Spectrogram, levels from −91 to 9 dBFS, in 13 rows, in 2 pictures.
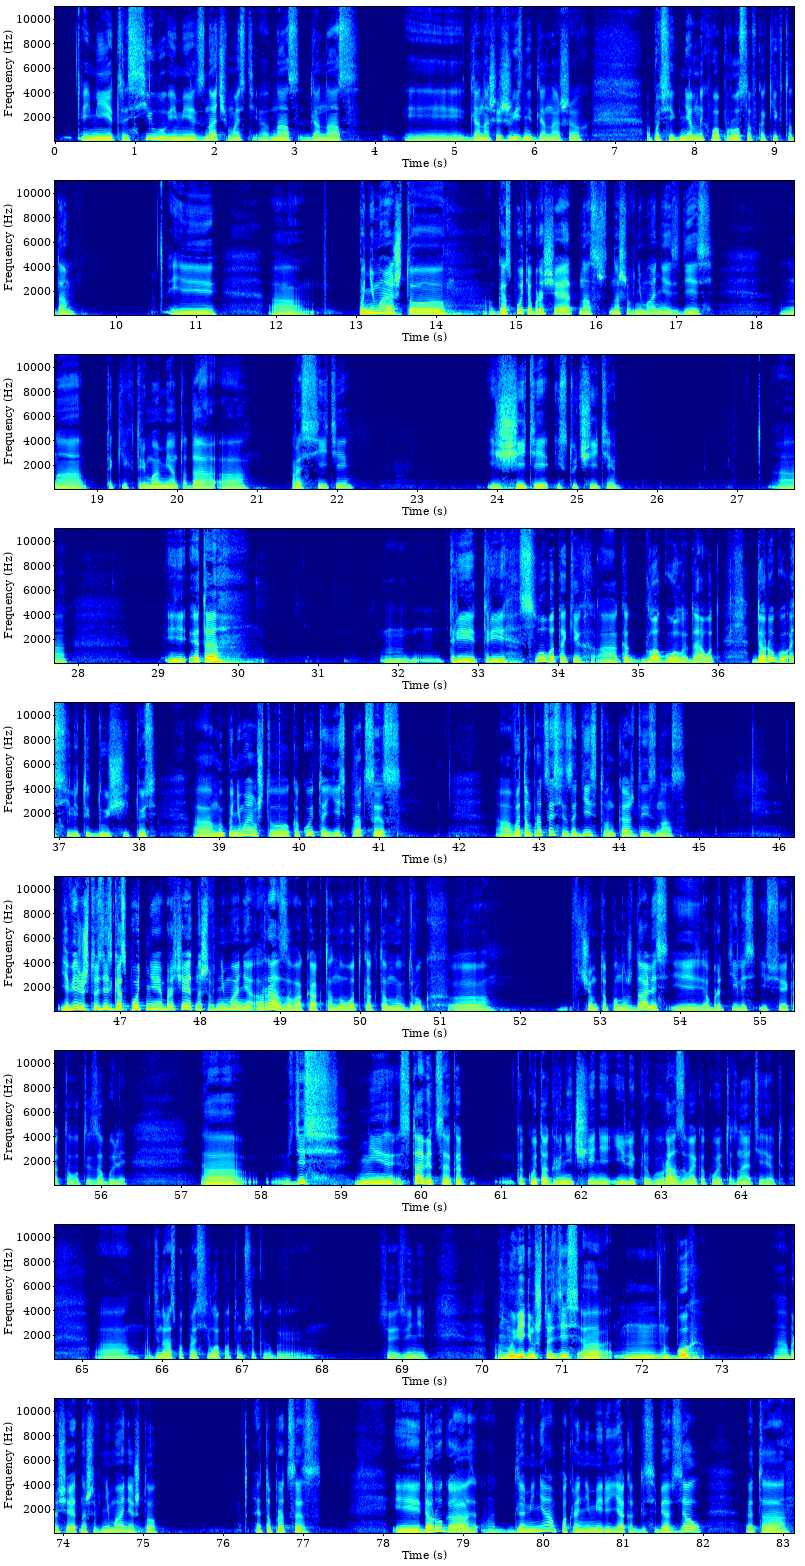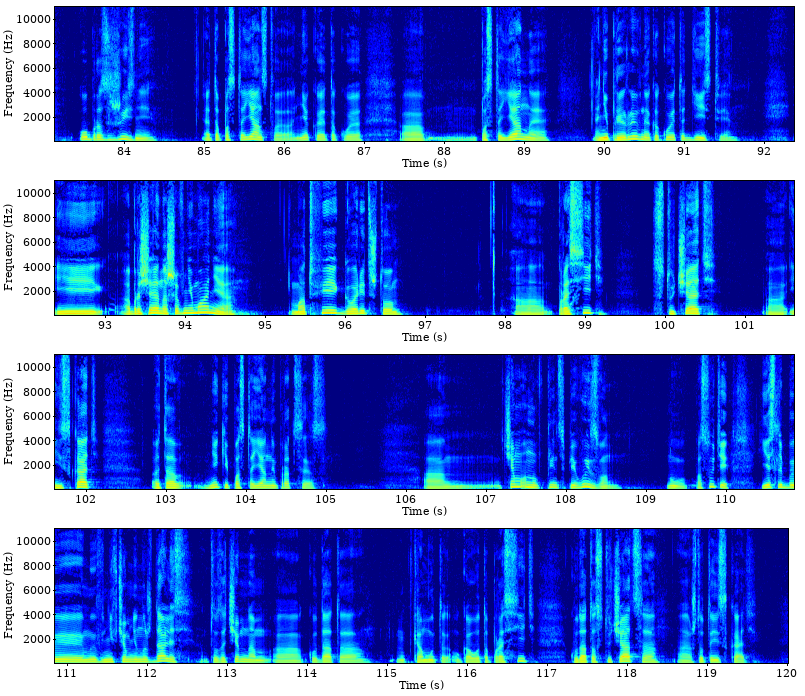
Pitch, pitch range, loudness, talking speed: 150 Hz, 135-170 Hz, -34 LUFS, 100 wpm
